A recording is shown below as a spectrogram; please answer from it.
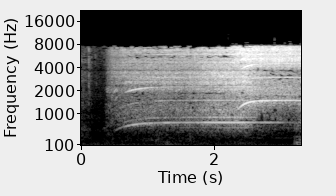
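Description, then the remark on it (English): A power woodworking tool whirs to life after a brief pause, its motor whine climbing in pitch and holding steady, loud, with no voices. “So, so what are you going to do with that table saw, that joiner, mm-hmm. the band saw, the planer, the drill press?”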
